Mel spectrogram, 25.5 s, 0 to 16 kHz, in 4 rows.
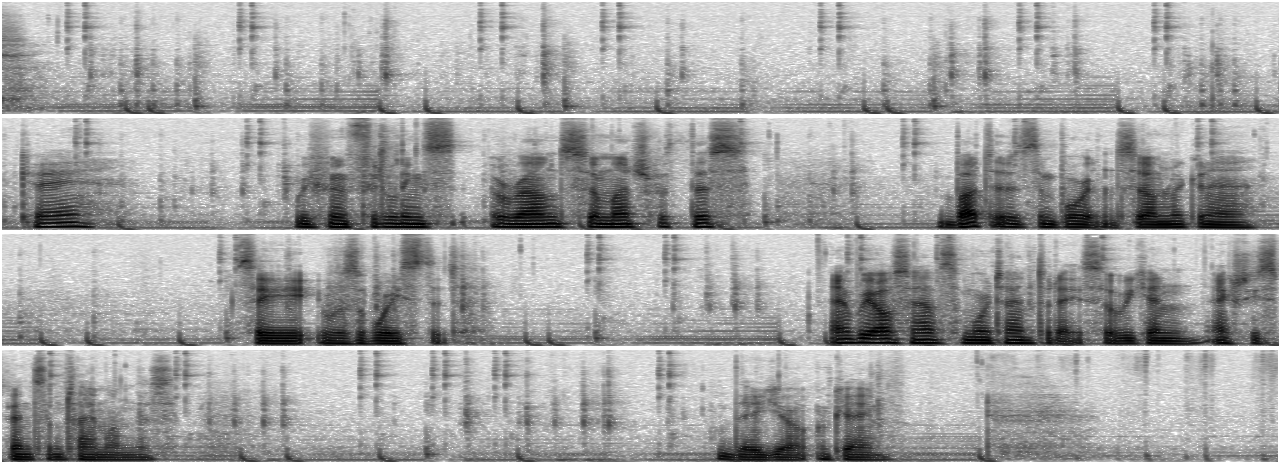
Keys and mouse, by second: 0.5 shift+middle click, 0.7 middle click, 1.1 click, 1.4 middle click, 1.7 g, 2.5 r, 3.3 middle click, 4.0 click, 4.3 middle click, 4.7 g, 5.2 r, 5.9 shift+middle click, 6.1 middle click, 6.7 click, 6.9 middle click, 7.2 g, 7.8 shift+middle click, 8.3 shift+middle click, 8.5 middle click, 8.9 shift+middle click, 9.0 middle click, 10.0 click, 10.2 middle click, 10.5 g, 11.4 click, 11.6 middle click, 11.9 g, 12.8 middle click, 13.8 click, 14.1 g, 16.0 click, 16.2 g, 17.4 click, 18.1 g, 18.4 middle click, 19.3 click, 20.0 shift+click, 20.2 g, 21.3 click, 21.6 shift+click, 21.8 g, 22.9 middle click, 23.6 Tab.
